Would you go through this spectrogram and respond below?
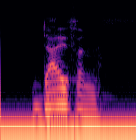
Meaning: Duiven (a village and municipality of Gelderland, Netherlands)
- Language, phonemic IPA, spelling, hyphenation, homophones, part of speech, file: Dutch, /ˈdœy̯.və(n)/, Duiven, Dui‧ven, duiven, proper noun, Nl-Duiven.ogg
